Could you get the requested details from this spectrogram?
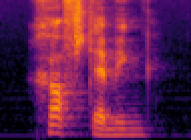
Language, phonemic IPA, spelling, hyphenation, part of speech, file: Dutch, /ˈɣrɑfˌstɛ.mɪŋ/, grafstemming, graf‧stem‧ming, noun, Nl-grafstemming.ogg
- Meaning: a very depressed, melancholic mood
